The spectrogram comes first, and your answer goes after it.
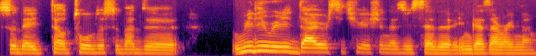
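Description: A woman with a French accent speaks at a moderate pace in a very deep, low pitch with ordinary pitch variation, the sound dry with no echo and the background quiet. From France. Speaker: politician; politician guest. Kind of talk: radio interview. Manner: halting. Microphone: video call.

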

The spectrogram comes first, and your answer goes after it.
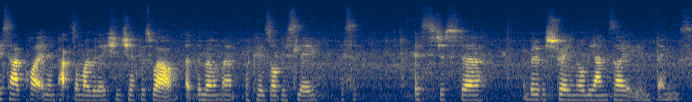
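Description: Through noticeable background noise, a woman talks at a fairly quick pace in a fairly low pitch with monotone, flat intonation. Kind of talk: interview answer. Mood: worried, subdued. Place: home room.

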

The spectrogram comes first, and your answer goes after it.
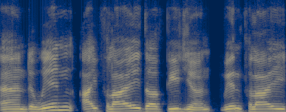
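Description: Speaking at a very slow pace with an Indian accent, a man with a high pitch and ordinary pitch variation comes through dry and echo-free against a quiet background. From India, Bihar. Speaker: YouTuber learning English. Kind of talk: casual English practice conversation. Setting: video call. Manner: halting. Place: home room. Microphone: video call.

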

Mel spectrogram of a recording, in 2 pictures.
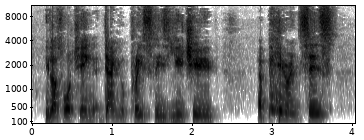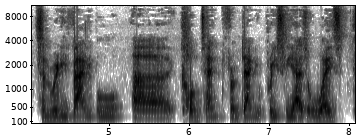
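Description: A plain, everyday voice carries fairly even intonation. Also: man, fairly high pitch for a man, moderate pace. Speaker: podcast host. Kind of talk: interview. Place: home room.

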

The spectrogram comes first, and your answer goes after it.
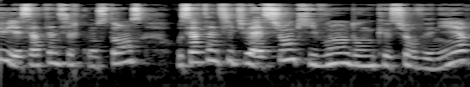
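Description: Her voice high, a woman speaks at a moderate pace with ordinary pitch variation. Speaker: speech therapist. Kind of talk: educational talk to camera. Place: home room. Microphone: phone near.

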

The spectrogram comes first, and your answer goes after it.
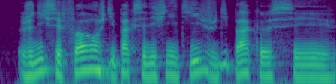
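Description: A man with a dark, mellow tone talks at a moderate pace and medium pitch. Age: 30s. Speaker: volunteer, photographer. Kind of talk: testimony. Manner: halting, with repetitions. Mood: calm, earnest.

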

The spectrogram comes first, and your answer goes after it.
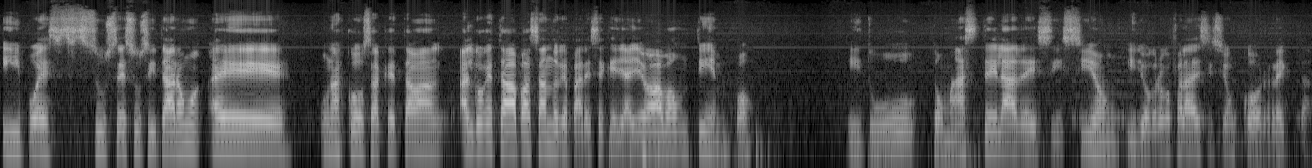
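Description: With a Puerto Rican accent, a man talks at a fairly slow pace in a high pitch with ordinary pitch variation. His tone is bright and sharp, and the sound is dry with no echo. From Puerto Rico. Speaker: podcast host. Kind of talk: casual interview. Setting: outdoors. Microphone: handheld.

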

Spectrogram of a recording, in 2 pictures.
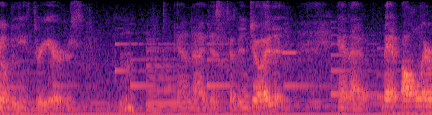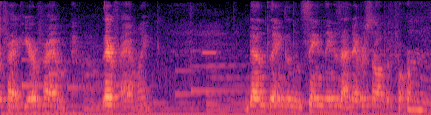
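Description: Clear music plays behind a woman with an American accent who speaks at a fairly slow pace with long, frequent pauses. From Nebraska. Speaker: interviewee. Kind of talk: interview answer. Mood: emotional, reminiscing. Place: home room.

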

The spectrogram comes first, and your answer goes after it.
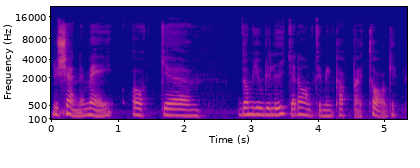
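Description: A woman speaks very slowly in a somewhat breathy, flat monotone, leaving long, frequent pauses. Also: medium pitch for a woman. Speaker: vlogger, mother. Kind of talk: personal video message.

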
